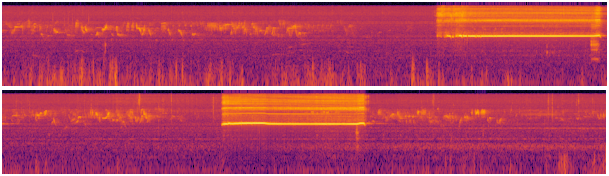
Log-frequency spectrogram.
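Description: Model steamboat's steam whistle giving two long, steady blasts of about three seconds each, a few seconds apart. Birds chirp in between, with low wind rumble on the microphone.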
